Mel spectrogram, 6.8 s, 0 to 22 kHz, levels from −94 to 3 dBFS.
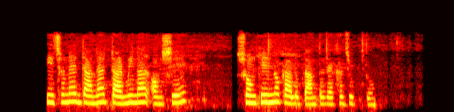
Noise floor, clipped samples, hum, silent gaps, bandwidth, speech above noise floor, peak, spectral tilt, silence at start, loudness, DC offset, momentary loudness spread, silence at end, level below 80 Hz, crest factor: -50 dBFS; under 0.1%; none; none; 7.8 kHz; 33 dB; -2 dBFS; -3 dB/octave; 0.7 s; -18 LUFS; under 0.1%; 12 LU; 1.15 s; -64 dBFS; 18 dB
